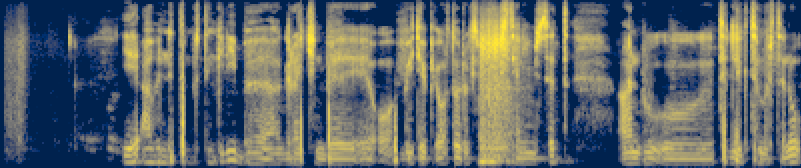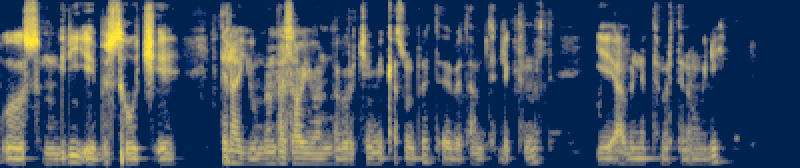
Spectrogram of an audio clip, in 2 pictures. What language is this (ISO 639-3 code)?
amh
